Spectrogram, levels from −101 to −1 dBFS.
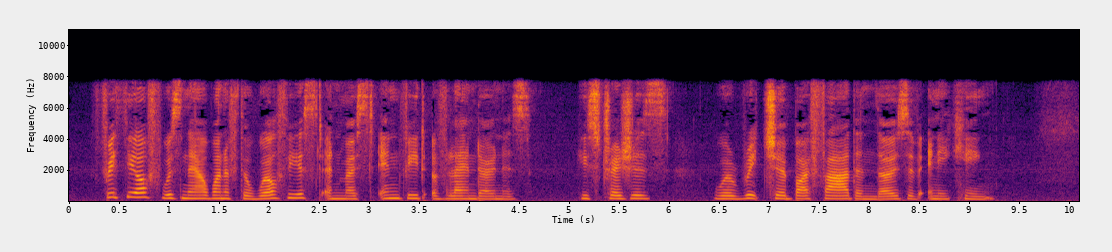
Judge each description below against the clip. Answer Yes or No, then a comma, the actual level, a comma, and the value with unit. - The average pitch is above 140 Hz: Yes, high, 190 Hz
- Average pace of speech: Yes, average, 145 wpm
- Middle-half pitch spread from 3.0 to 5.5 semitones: No, narrow, 2.4 semitones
